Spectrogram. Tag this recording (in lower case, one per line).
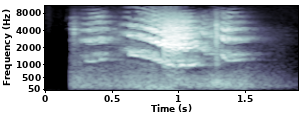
squeak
